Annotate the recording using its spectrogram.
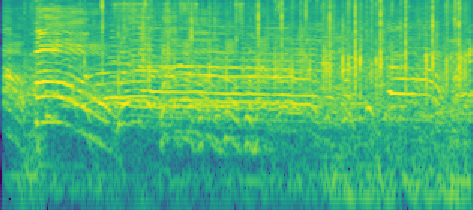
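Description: A man and a woman singing live into microphones, ending on a long held note, with a crowd cheering over them.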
